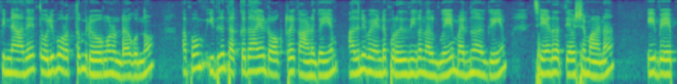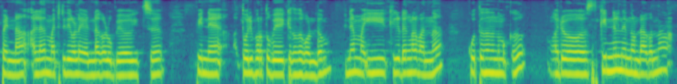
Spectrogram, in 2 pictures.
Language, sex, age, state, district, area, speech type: Malayalam, female, 30-45, Kerala, Kottayam, rural, spontaneous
